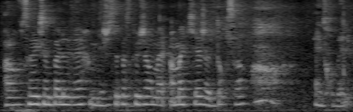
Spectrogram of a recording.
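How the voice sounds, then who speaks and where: A young woman vlogger unboxing makeup in casual chat, gushing and excitable as she talks to her viewers. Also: medium pitch, rapid-fire, noisy background. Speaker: beauty vlogger. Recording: echoey room, voice a bit far from the mic.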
